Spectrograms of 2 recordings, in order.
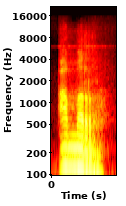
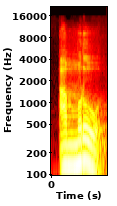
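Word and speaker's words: عمرو: mim ro bacanya Umar Kalau tulisannya Ain mim ro wau bacanya Amr itu bedanya ya Amru Amr maksudnya baik Anna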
